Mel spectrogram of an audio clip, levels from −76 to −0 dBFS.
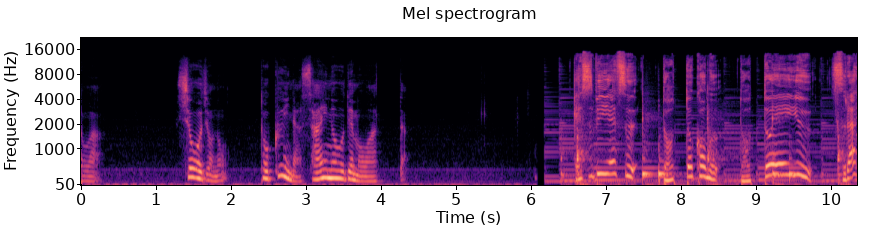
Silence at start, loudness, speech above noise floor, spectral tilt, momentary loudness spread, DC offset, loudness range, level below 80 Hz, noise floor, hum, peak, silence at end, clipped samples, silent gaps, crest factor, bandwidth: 0 s; -17 LUFS; 25 dB; -4 dB/octave; 18 LU; under 0.1%; 6 LU; -40 dBFS; -41 dBFS; none; -4 dBFS; 0 s; under 0.1%; 6.08-6.16 s; 16 dB; 16 kHz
